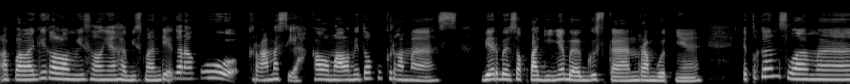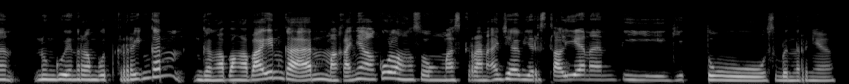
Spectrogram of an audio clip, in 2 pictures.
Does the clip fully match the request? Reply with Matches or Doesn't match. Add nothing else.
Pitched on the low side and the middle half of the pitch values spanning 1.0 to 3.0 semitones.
Doesn't match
